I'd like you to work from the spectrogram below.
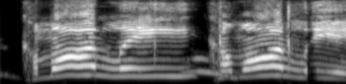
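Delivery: loud, high cheer from the bleachers; cheering mom. Retold or imitated. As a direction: call it out like a proud mom in the stands.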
